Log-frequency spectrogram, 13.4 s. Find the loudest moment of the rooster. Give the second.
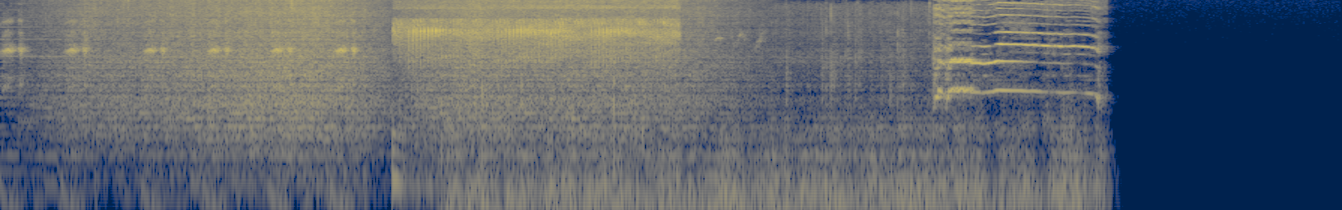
10 s.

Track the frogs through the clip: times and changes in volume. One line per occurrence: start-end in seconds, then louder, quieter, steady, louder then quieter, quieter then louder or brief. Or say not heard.
0.0-6.8 louder.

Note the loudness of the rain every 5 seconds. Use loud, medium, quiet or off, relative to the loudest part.
loud, medium, off.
